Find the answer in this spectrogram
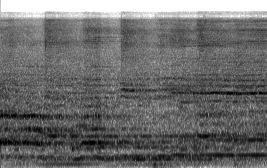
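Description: Three male voices singing in harmony through microphones and a PA, holding long sustained notes that shift together as one chord.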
